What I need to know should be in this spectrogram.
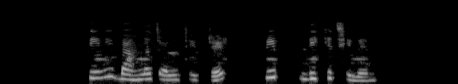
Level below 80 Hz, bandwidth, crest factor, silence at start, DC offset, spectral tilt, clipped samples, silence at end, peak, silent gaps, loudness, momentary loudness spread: -72 dBFS; 7.6 kHz; 18 dB; 0.9 s; under 0.1%; -6 dB/octave; under 0.1%; 0.8 s; -14 dBFS; 2.29-2.64 s, 2.85-2.98 s; -31 LUFS; 8 LU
